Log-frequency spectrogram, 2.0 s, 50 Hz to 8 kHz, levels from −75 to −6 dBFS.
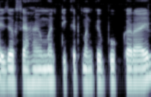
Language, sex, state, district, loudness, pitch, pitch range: Sadri, male, Chhattisgarh, Jashpur, -16 LUFS, 115 Hz, 110-115 Hz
